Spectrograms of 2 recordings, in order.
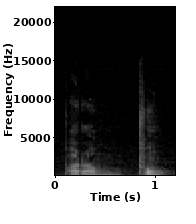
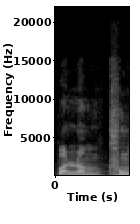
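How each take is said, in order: First: It starts with a plain b sound. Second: It starts with a tense pp sound. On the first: The speaker calls it right. "가르친 바람풍" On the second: The speaker calls it wrong. "발음이 안 좋아서 빨람풍"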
